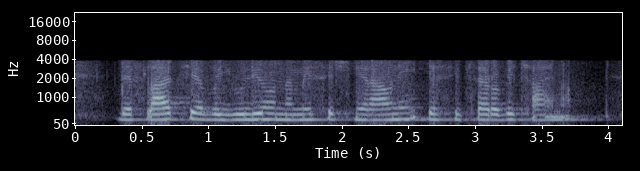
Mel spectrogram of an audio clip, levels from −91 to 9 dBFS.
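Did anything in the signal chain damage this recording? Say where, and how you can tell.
Yes. The damage is at the codec stage, G.726 ADPCM at 16 kbit/s, through the whole clip. The speech sits in a band of 250 Hz to 3.7 kHz, with nothing above 3.9 kHz. A harsh, rasping hiss rides on the speech and tracks its level. That comes from sending only two bits of prediction error per sample.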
